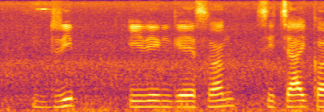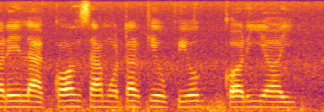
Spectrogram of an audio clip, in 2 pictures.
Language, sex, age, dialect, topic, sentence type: Magahi, male, 18-24, Western, agriculture, question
